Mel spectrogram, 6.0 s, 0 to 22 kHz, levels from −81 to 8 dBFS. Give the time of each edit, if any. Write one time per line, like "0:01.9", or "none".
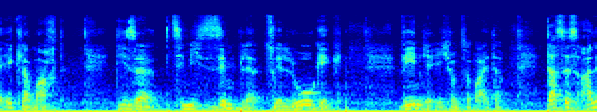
0:01.7
0:02.8
0:04.2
